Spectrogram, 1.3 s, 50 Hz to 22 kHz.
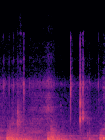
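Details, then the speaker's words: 2010 Toyota Camry with a shaking steering wheel and a loud noise while driving. Rocking the wheel at 9 and 3 o'clock gives a soft, dull clunk with each rock, three knocks in a row, pointing to a worn outer tie rod end. "what I'm gonna do is just go back and forth and this you hear that noise so this is a little noise coming from inside there"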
